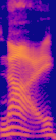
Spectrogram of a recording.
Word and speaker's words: Nye: And it rhymes because Nye rhymes with guy.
